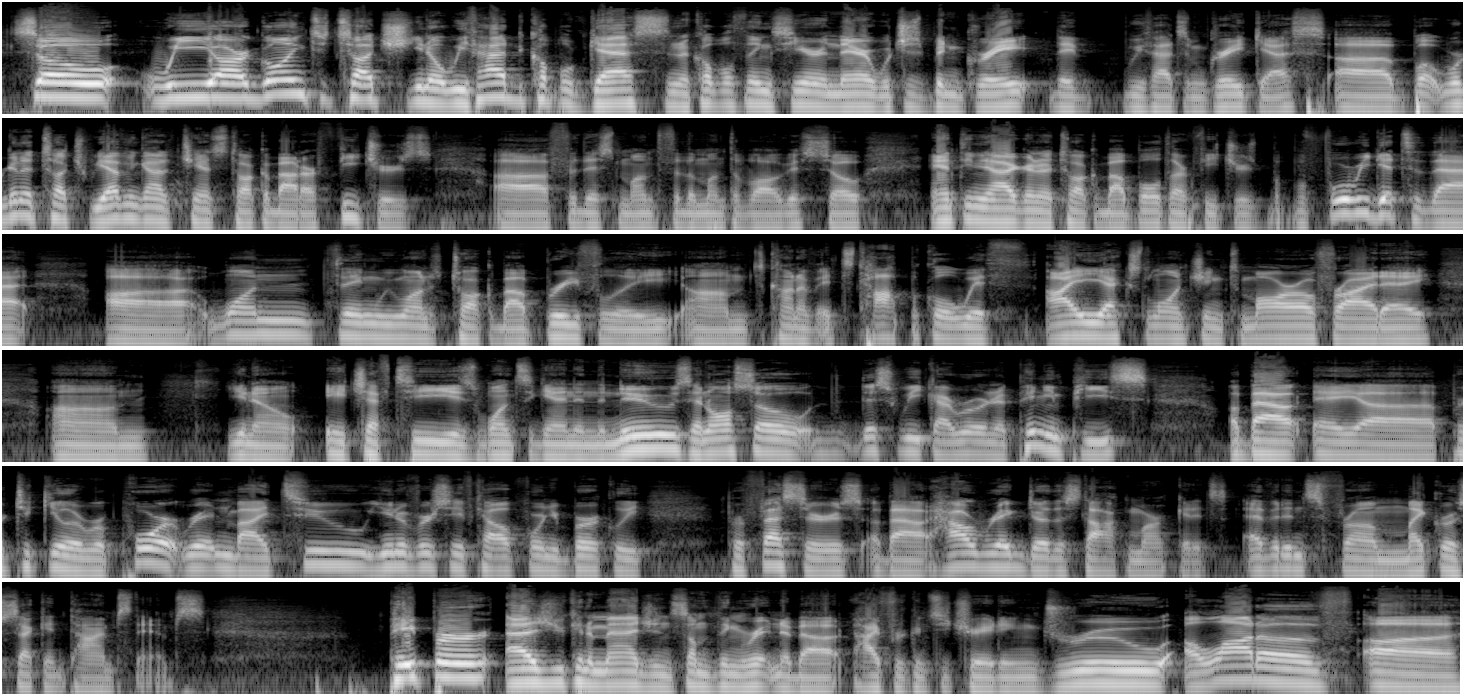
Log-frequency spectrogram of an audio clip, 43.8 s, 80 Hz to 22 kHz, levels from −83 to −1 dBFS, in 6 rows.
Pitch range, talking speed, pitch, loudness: 100-130 Hz, 205 wpm, 115 Hz, -20 LUFS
